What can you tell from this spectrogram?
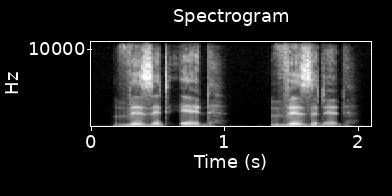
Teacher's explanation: The verb visit already ends in a t sound. So, to make it easy to say, we have to add that extra syllable. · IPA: /ɪd/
